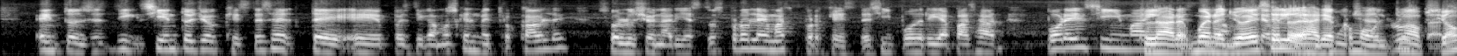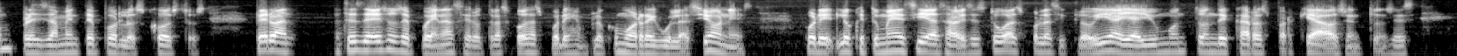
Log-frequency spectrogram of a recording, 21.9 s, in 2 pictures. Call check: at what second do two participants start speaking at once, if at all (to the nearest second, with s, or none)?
9 s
